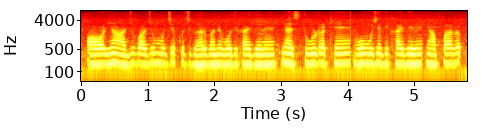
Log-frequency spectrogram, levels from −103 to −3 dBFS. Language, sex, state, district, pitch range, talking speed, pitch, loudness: Hindi, female, Bihar, Purnia, 175-185 Hz, 270 wpm, 180 Hz, -15 LUFS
